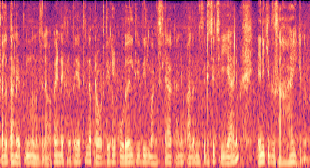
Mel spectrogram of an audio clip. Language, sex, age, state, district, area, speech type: Malayalam, male, 30-45, Kerala, Idukki, rural, spontaneous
